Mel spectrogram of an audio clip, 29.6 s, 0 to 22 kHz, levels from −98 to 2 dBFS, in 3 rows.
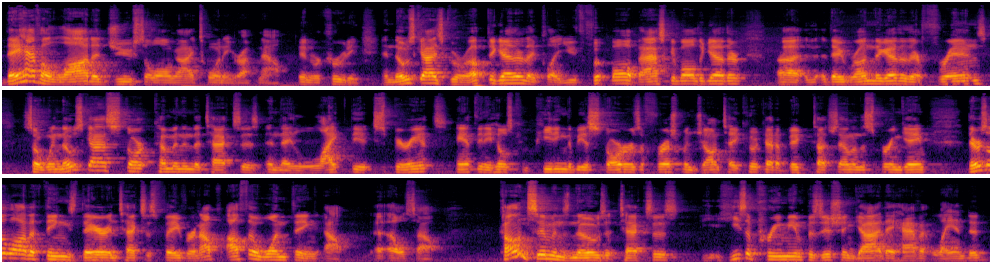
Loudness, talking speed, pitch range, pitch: -24 LUFS, 195 wpm, 115-135 Hz, 120 Hz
